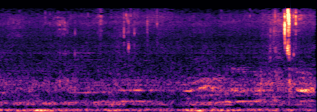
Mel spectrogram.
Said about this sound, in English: Let me take a sip of my mimosa real quick.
